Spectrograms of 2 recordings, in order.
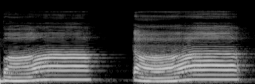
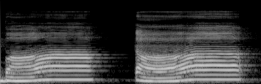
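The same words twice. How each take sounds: First: The vowels are stretched out long. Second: The vowels are stretched out long.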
